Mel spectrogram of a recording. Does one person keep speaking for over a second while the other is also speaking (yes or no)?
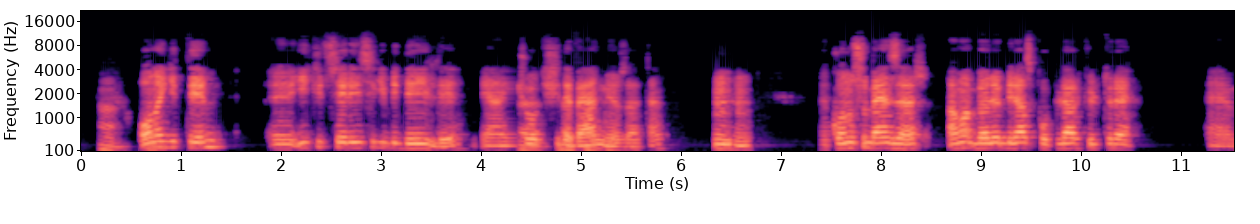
yes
